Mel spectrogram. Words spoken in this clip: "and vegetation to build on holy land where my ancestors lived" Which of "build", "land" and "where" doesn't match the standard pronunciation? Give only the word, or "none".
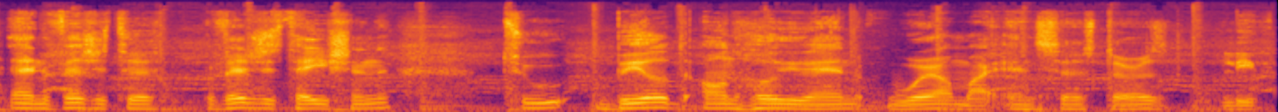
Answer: none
